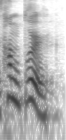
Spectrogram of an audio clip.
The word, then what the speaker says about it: 산불: 근데 너네 이거 산불이라고 해. 어, 산뿔이라고 하지. 산뿔. 된 소리로 발음이 되고 있는 거잖아. 사인소리 현상이 일어났어요.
